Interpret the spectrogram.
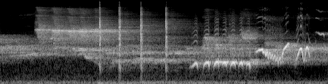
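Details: White-rumped shama stimulated to sing by tail-tapping: after a few sharp clicks over a steady hiss, it gives a low rolling trill, then bright upslurred whistles and twisting notes.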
